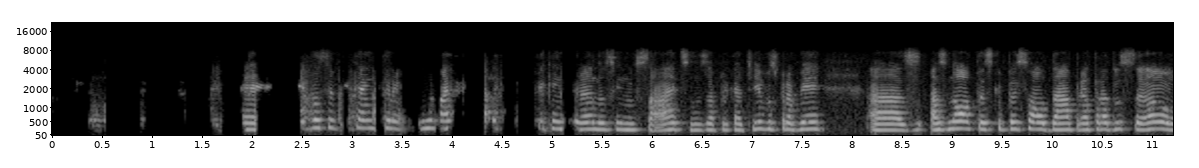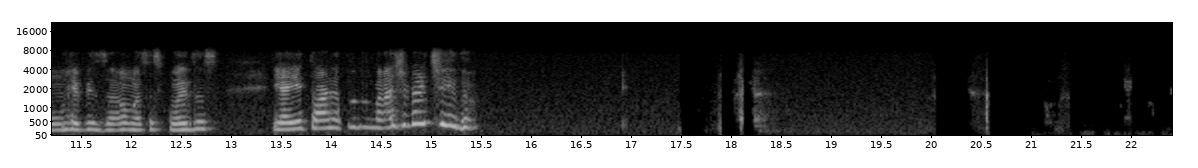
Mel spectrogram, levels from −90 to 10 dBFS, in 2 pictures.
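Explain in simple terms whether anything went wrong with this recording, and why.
Background gated by the echo canceller, at 0.00 to 1.56 s, 17.50 to 18.03 s, and from 20.04 s to the end: while the far end's sound was playing through the loudspeaker, the echo canceller turned the microphone down hard. The room sound drops almost to silence, then returns once the canceller lets go.

Other side's voice leaking through, at 0.35 to 5.11 s, 17.44 to 18.39 s, and from 20.5 s to the end: a second, fainter voice can be heard under the talker. It is weak at first and grows stronger toward the end. This is likely loudspeaker sound that the echo canceller failed to fully remove from the microphone.

Speech suppressed in double talk, at 1.84 to 5.26 s and briefly around 22.2 s: the talker's voice dips sharply and cuts out in pieces. This likely happened because both sides spoke at once, and the canceller, unable to separate them, turned everything down.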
